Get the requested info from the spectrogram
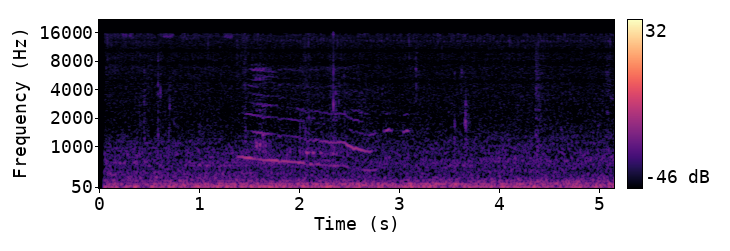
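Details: A senior female Siamese cat in a shelter's enclosed cat quarters in New Mexico gives one drawn-out meow that slides downward in pitch over a steady low rumble.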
